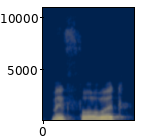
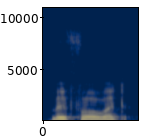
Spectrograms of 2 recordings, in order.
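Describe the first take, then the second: Both takes have the same delivery.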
